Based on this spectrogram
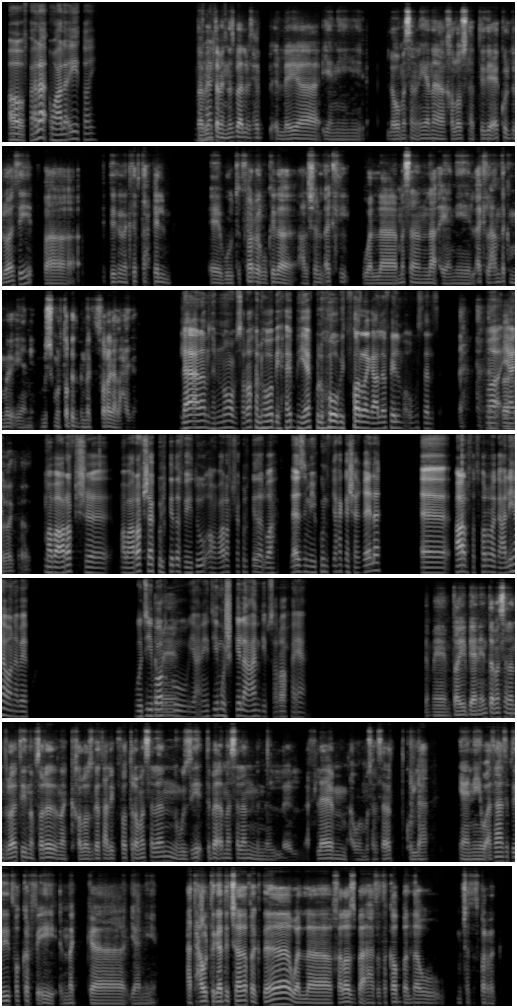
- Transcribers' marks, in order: laughing while speaking: "وهو بيتفرّج على فيلم أو مسلسل"; laugh; tapping; other background noise
- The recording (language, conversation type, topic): Arabic, podcast, احكيلي عن هوايتك المفضلة وإزاي بدأت فيها؟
